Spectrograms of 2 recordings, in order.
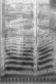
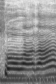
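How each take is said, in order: First: The word begins with a hard j sound. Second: The word begins with a soft s sound. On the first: The speaker calls it wrong. "ஜோ அழுத்தி சொல்லக்கூடாது" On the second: The speaker calls it right. "Very nice"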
